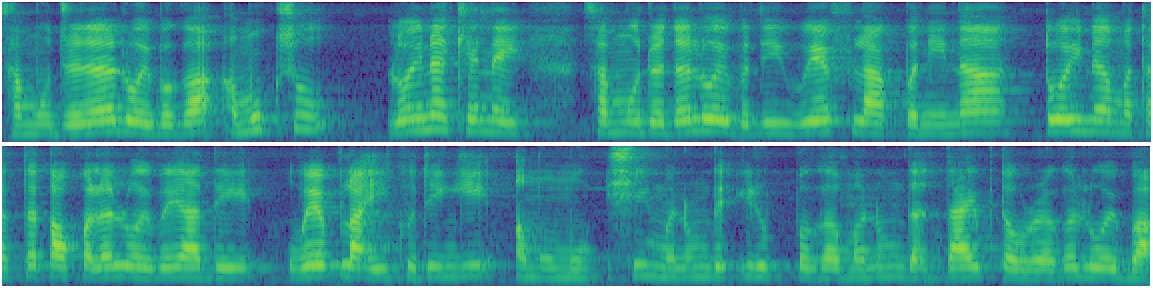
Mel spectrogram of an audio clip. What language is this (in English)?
Manipuri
